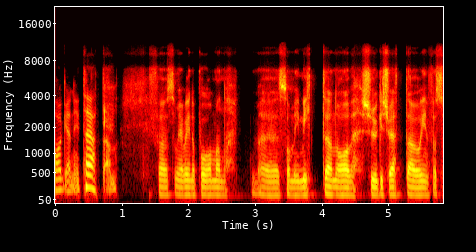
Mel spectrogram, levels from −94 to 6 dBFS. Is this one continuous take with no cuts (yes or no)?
no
